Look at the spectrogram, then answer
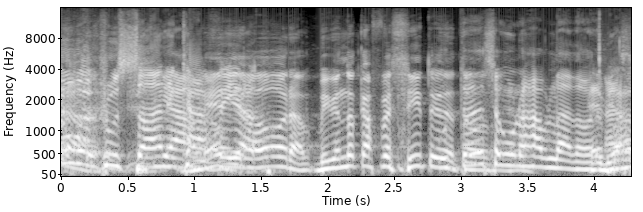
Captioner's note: speaking In Foreign Language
